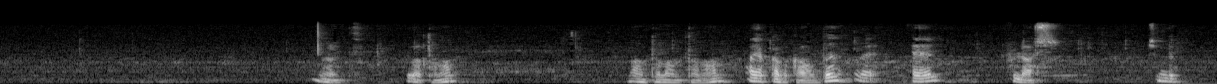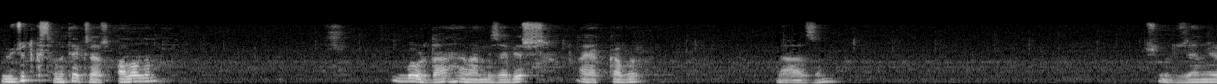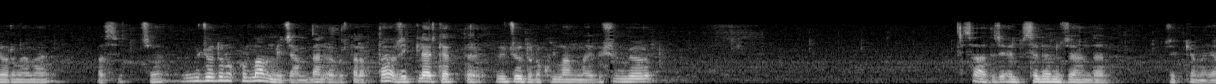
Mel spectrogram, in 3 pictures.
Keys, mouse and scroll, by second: 1.4-3.9 drag, 3.9-6.1 alt+drag, 6.1-7.6 drag, 9.1 scroll up 1, 9.8 click, 13.8-15.9 drag, 15.9 click, 16.5 scroll up 1, 16.9-17.5 scroll down 1, 17.6 alt+click, 20.1 click, 21.2 click, 22.2-29.0 drag, 29.0 click, 30.3 click, 31.3 click, 32.1-36.5 alt+drag.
